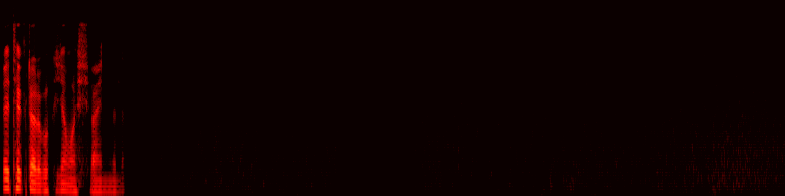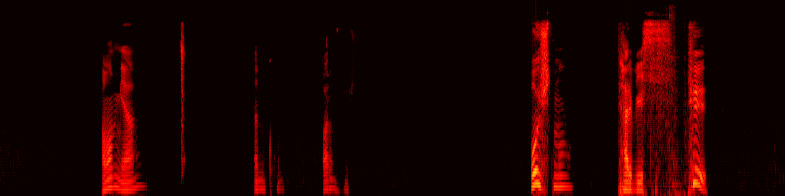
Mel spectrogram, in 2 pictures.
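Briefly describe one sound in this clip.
A young man speaks animatedly into a close headset microphone, in short bursts.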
